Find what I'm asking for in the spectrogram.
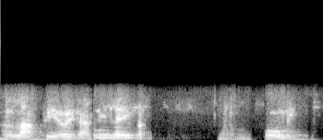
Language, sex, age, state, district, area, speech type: Manipuri, male, 30-45, Manipur, Thoubal, rural, conversation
